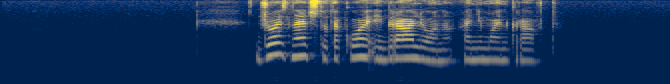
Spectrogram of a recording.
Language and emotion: Russian, neutral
